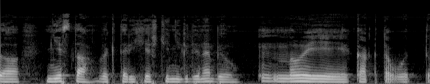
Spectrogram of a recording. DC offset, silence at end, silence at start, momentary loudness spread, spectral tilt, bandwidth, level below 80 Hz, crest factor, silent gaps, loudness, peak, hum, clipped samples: 0.3%; 0 s; 0 s; 11 LU; -7 dB/octave; 11.5 kHz; -46 dBFS; 16 dB; none; -23 LUFS; -6 dBFS; none; under 0.1%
